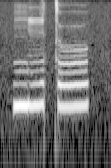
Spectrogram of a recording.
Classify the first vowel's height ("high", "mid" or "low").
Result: high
